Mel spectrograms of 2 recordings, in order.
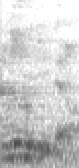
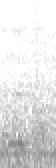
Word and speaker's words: Louisville: Okay, Louisville, but not Louisville. Mm. That's how you spot the tourists.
